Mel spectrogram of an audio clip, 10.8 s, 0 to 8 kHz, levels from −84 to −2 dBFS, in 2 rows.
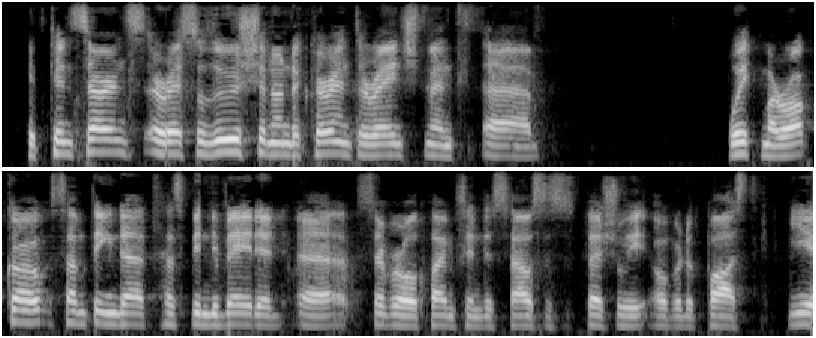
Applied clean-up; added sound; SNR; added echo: neural mask model DeepFilterNet 3.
